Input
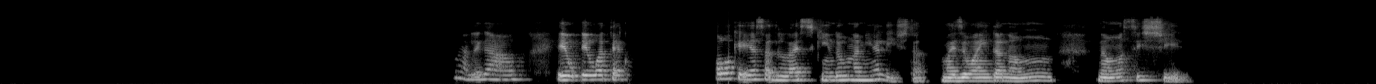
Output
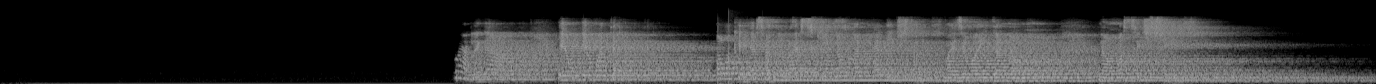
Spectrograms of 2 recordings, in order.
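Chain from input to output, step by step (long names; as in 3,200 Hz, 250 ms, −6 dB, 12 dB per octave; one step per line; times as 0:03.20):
low-shelf EQ 120 Hz −11 dB
single-tap delay 337 ms −15 dB
rectangular room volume 140 cubic metres, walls hard, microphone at 0.48 metres
every bin compressed towards the loudest bin 4 to 1
level +1.5 dB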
